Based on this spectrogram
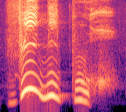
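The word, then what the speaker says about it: Винни-Пух: Vinipour. C'est assez amusant, surtout quand c'est lui qui le prononce.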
